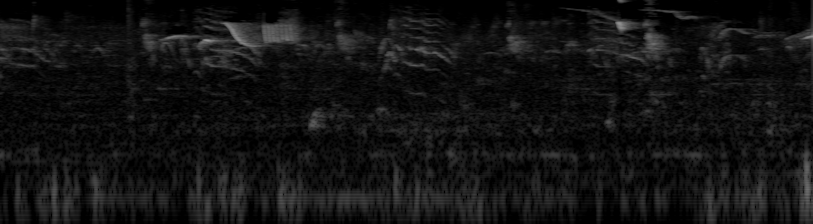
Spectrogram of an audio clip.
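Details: Young Argentine white goldfinch (jilguero blanco) still learning its misisipi-style song, with flaws left to correct: bright, quick twittering and slurred whistled phrases, some rising and falling sweeps, broken by short pauses over a low background hum.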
